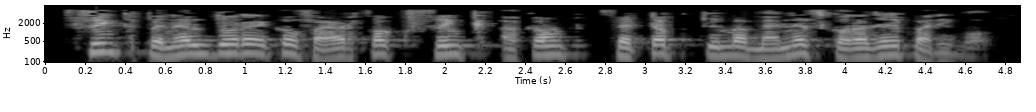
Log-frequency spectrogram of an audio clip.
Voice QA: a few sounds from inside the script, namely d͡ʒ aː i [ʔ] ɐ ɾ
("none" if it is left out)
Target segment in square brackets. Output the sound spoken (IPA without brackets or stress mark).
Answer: p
